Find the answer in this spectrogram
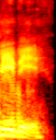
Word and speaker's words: Beebe: If you want to just go pure offensive line guard, I think, whether I'm pronouncing this right, you got Cooper Beebe or Bebe. Cooper Beebe.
